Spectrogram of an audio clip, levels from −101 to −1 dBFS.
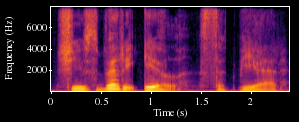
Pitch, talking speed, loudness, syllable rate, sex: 125 Hz, 150 wpm, -18 LUFS, 4.4 syllables/s, female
